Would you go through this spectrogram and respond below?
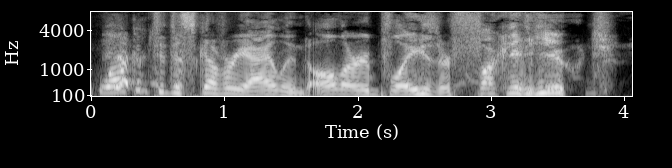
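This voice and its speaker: A man's voice: a little high, animated, normal speed, fairly bright tone, no room sound. A man co-hosting a comedy podcast, riffing playfully and acting out little bits in casual banter. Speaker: podcast host.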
